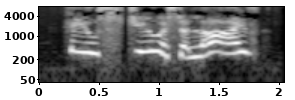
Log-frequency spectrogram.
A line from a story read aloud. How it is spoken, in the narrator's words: wailed the second one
